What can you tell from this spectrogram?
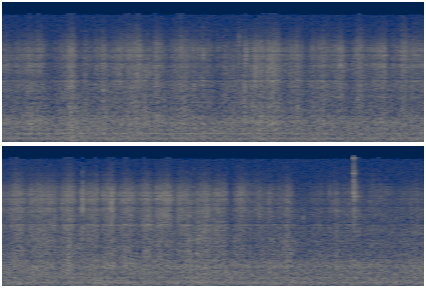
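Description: Faint clicking and rustling of small plastic building bricks being handled and picked through, with one sharper click near the end.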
